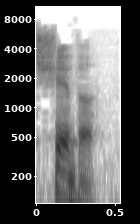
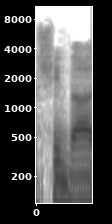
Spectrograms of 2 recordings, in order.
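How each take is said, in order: First: Shiva said SHIH-vuh, short i, stress on first syllable; anglicized Shiva. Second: Shiva said shee-VAH, long ee, open final ah; Hebrew Shiva. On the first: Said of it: "He doesn't say Shiva". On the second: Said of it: "Shiva is the real Hebrew". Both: Shown as a demonstration.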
